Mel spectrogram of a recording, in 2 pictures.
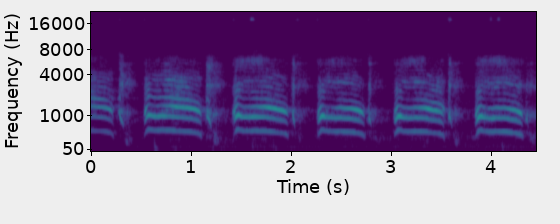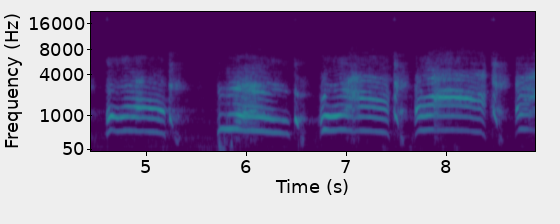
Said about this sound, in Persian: صدای نوزادی که تازه به دنیا اومده میتونه یک صدای جذاب و شنیدنی باشه و نشان از تولد داره.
